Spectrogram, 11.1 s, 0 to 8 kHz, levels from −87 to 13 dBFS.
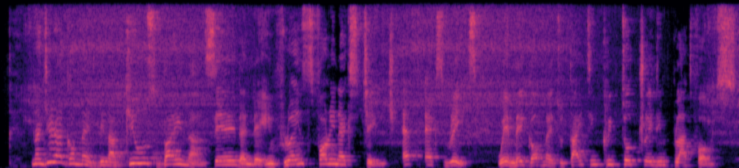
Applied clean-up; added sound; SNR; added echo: none; Rattle (instrument); 15 dB; none.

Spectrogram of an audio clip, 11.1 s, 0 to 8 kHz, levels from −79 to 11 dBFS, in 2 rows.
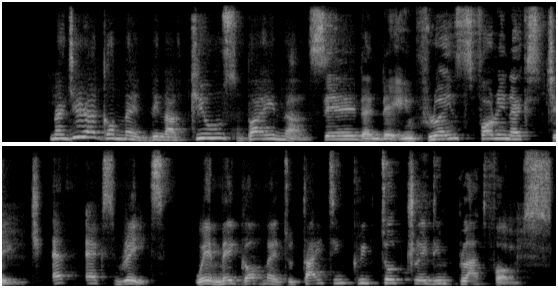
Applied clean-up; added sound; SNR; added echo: neural mask model DeepFilterNet 3.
